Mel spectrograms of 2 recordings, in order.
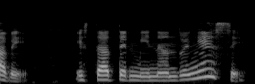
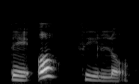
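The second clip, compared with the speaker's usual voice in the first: teófilo very slowly, with Ó punched out loud; teacher's demo of te-Ó-filo; stressed syllable demonstration; 4 dB louder, much slower than usual. Shown as a demonstration. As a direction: stretch teófilo, hitting the second syllable Ó. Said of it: "reconozco la sílaba tónica".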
